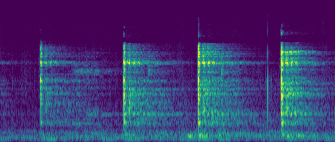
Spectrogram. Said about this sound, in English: And as he watched the hands of the big tower clock, he could hear its ticking in his mind's ear, as clearly as though it were inches away.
